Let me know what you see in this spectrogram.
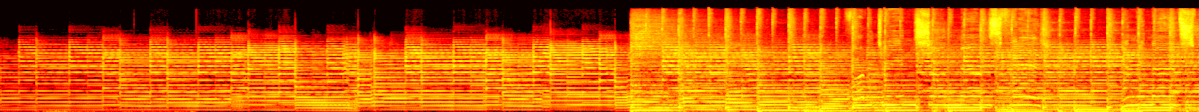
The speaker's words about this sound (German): Wundervoll die zwölfseitige Gitarre, ein Hörgenuss.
